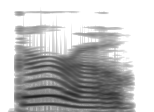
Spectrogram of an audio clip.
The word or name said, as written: goro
